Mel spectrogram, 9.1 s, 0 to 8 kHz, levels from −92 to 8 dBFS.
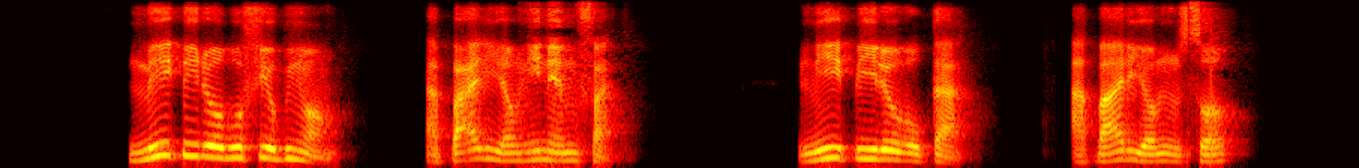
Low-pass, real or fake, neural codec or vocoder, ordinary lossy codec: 7.2 kHz; fake; codec, 24 kHz, 0.9 kbps, WavTokenizer, large speech release; Opus, 16 kbps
